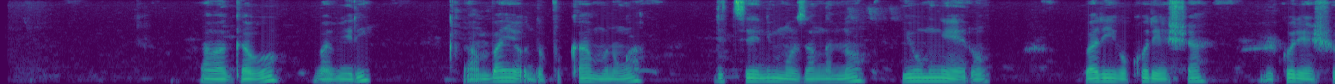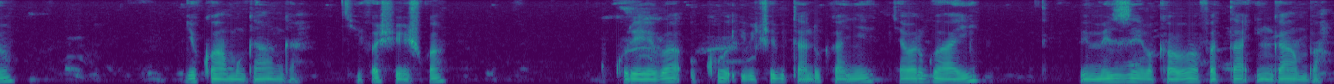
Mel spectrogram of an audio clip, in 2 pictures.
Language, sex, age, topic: Kinyarwanda, male, 18-24, health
